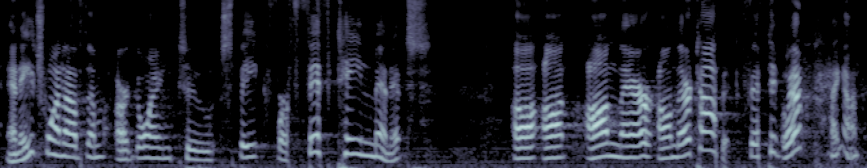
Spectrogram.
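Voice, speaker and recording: A man moderating a panel from a podium in a museum auditorium. He speaks slowly in a high voice, joking and halting, with plenty of uhs. Long reverb from the hall trails his words. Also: animated, a bit bright. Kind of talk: folksy conference introduction. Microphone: podium microphone.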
